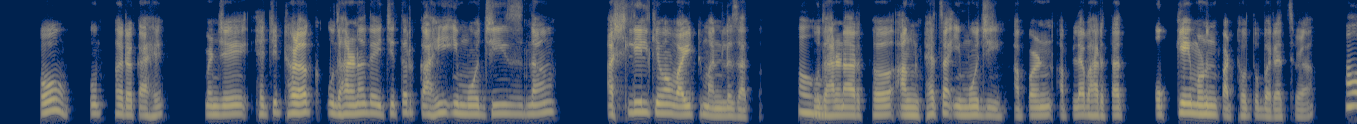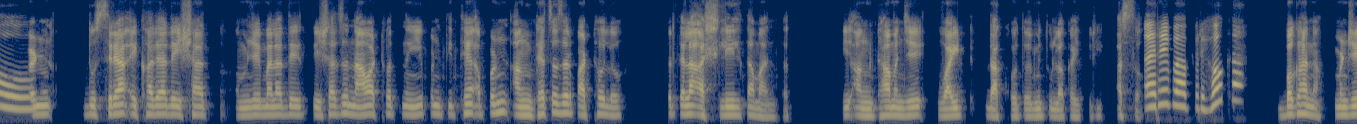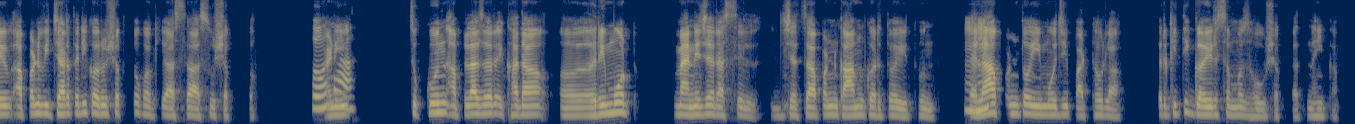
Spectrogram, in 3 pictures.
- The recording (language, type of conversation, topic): Marathi, podcast, इमोजी वापरण्याबद्दल तुमची काय मते आहेत?
- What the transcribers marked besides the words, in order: surprised: "अरे बापरे! हो का?"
